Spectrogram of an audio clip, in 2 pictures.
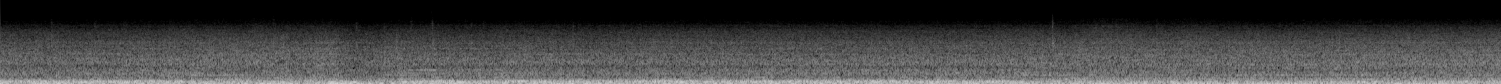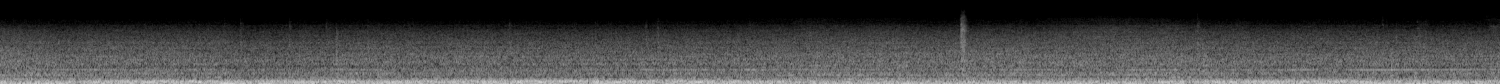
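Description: John Deere 6155R's six-cylinder diesel engine running steadily under load while pulling a plough, heard from inside the tractor cab. A faint steady whine joins about halfway through.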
